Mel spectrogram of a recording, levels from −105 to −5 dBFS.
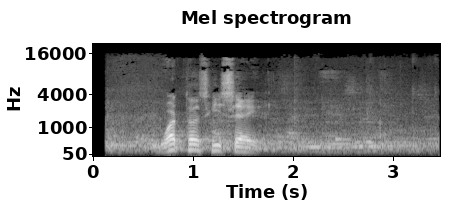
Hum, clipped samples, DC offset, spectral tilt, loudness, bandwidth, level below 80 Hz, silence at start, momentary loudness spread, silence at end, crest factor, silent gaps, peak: none; under 0.1%; under 0.1%; -3.5 dB/octave; -24 LUFS; 15.5 kHz; -76 dBFS; 0.1 s; 17 LU; 0 s; 20 dB; none; -6 dBFS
